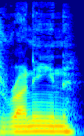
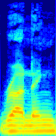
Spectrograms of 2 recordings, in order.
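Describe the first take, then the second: First: The ending is pronounced like 'een'. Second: The ending is pronounced as a standard 'ing'.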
